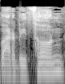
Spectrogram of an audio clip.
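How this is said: It is said with a Spanish pronunciation. "Diremos, como lo acabas de decir tú"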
